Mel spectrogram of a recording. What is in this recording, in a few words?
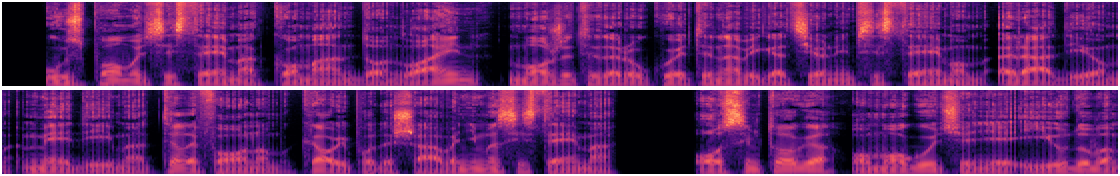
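Serbian, male, instructional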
